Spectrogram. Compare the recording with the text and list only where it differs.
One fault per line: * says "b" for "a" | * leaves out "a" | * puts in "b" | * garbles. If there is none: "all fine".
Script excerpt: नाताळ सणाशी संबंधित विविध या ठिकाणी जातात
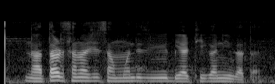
all fine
